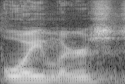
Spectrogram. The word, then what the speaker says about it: Euler: It's pronounced Euler's, so if you want to sound like you know what you're talking about, say Euler's.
